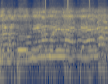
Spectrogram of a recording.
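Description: Two boys singing a Malayalam Nabidina (Prophet's birthday) devotional song into microphones, the melody wavering and bending through held notes.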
